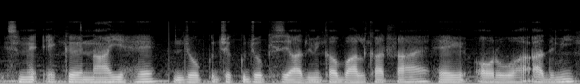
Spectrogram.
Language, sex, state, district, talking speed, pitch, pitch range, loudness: Hindi, male, Bihar, Bhagalpur, 185 wpm, 110 Hz, 105-115 Hz, -17 LUFS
